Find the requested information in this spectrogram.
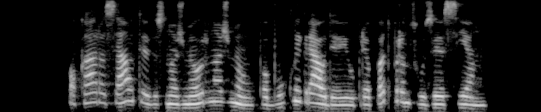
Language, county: Lithuanian, Klaipėda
